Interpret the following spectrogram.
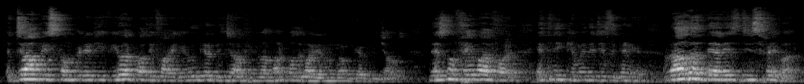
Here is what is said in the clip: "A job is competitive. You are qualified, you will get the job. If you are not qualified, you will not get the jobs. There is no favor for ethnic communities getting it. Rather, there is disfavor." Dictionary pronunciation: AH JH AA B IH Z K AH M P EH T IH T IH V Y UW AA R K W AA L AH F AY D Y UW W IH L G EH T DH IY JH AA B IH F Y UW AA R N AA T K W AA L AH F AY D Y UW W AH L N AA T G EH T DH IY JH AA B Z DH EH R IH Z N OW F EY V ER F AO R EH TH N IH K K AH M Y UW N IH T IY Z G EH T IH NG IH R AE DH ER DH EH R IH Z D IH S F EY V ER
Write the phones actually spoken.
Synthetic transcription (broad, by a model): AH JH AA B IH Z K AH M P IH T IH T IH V Y UW AA R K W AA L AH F AY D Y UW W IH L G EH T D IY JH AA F Y UW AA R N AA T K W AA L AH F AY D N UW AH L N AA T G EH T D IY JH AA Z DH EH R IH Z N OW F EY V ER F AO R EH T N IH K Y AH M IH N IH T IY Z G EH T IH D IH R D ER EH R IH Z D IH S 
